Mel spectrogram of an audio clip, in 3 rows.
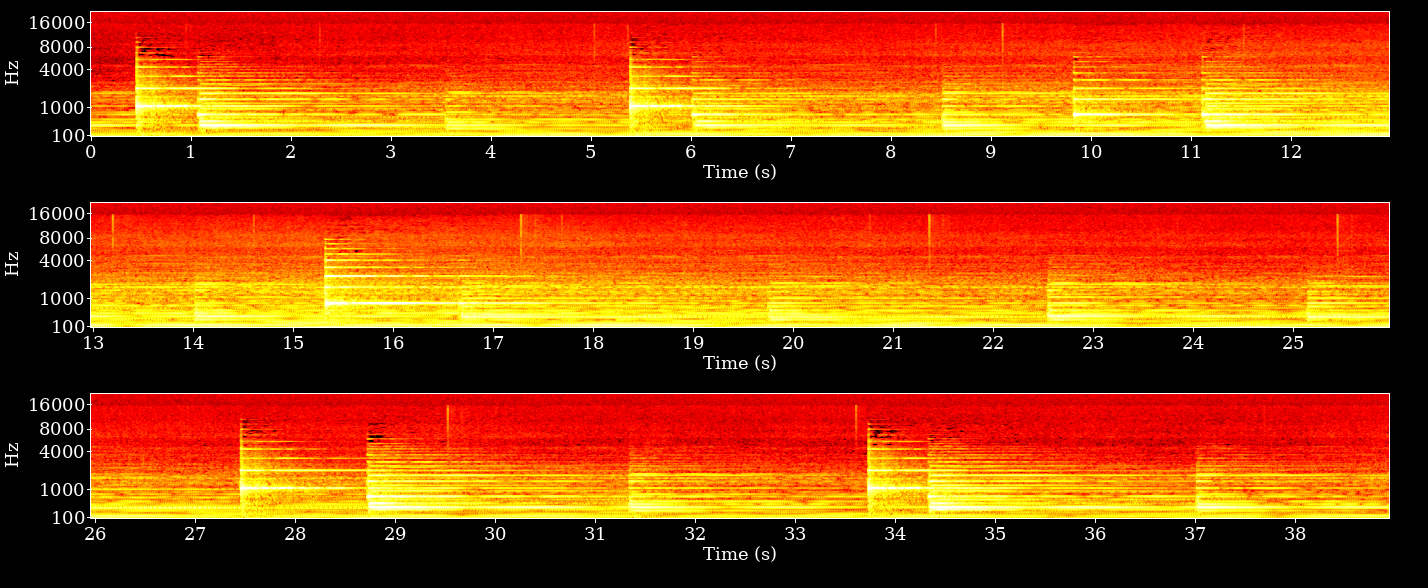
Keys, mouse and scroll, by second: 0.1 alt+middle click, 0.9 ctrl+space, 2.0 alt+right click, 3.2 alt+click, 4.3-7.4 alt+middle drag, 7.4-10.4 alt+drag, 10.4-20.2 alt+middle drag, 20.2 alt+click, 21.0-38.9 alt+middle drag.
